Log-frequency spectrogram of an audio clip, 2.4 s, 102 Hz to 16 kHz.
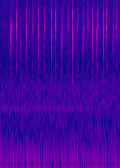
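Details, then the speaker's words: Ducati Monster 900 fuel injector removed and bench-powered after WD40 spray: crisp clicks about ten a second over faint hum, injector opening cleanly; was inaudible when installed, owner now suspects fuel pressure regulator. "It is a little concerning that when it was hooked up, we couldn't hear any of this and then all of a sudden we pull it out and then it's fine."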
